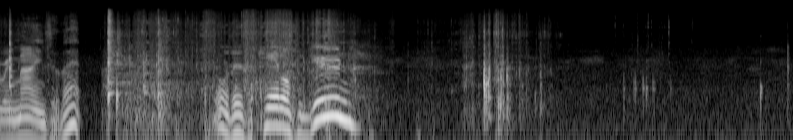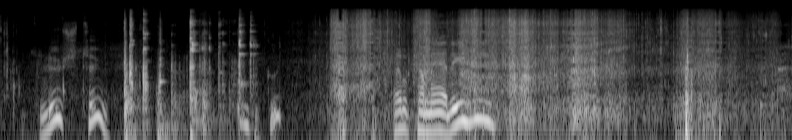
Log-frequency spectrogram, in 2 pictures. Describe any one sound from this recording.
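Glass bottles and cans clink together.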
